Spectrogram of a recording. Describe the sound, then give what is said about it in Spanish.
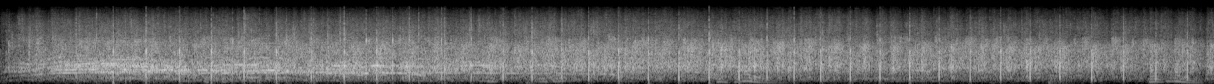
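Sustained applause from a live audience at the Teatro Soco during the live show Política para Adultos, dense rapid clapping at a steady loud level for about twelve seconds, with a few faint voices and cheers mixed into the crowd noise. “Eh, bienvenidos a Política para Adultos desde el Teatro Soco en vivo y en directo y con este aplauso del público.”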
